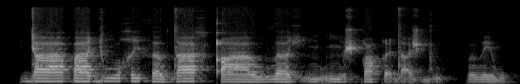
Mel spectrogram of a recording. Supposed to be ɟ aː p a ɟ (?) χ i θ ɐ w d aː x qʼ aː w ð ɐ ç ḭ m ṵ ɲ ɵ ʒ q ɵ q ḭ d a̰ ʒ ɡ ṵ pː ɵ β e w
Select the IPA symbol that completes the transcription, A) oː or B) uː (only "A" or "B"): B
